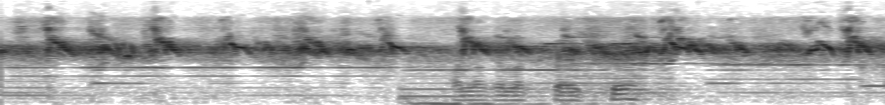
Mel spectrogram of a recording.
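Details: Birds singing: continuous high chirping and short whistles in quick succession, blended with sustained background music tones.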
